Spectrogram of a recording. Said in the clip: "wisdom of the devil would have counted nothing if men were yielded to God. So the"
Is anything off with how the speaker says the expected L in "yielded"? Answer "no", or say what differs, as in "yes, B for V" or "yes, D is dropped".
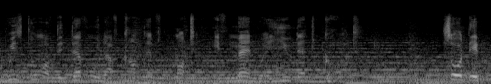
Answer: no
